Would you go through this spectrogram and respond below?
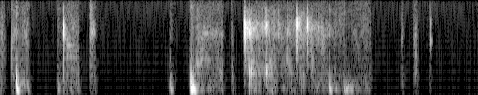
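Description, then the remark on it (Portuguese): Quiet handling noises as a pen is picked up: a few brief clicks and taps, then a short stretch of rustling and light knocks, with no one speaking. “Deixa eu pegar aqui a caneta.”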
